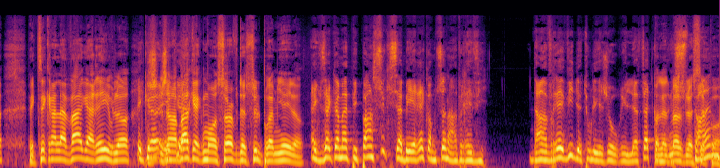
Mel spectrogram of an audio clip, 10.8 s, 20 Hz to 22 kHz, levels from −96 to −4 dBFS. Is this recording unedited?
yes; 0 cuts

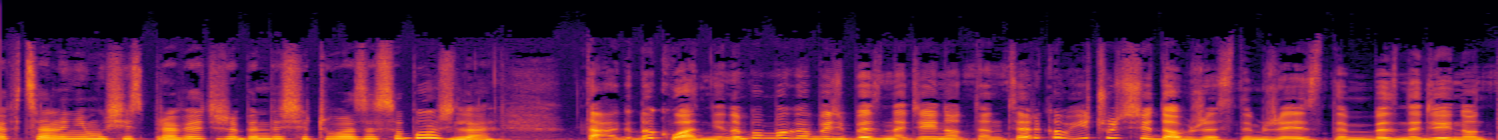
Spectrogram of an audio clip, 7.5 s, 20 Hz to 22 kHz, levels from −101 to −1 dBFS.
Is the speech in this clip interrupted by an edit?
no; 0 cuts

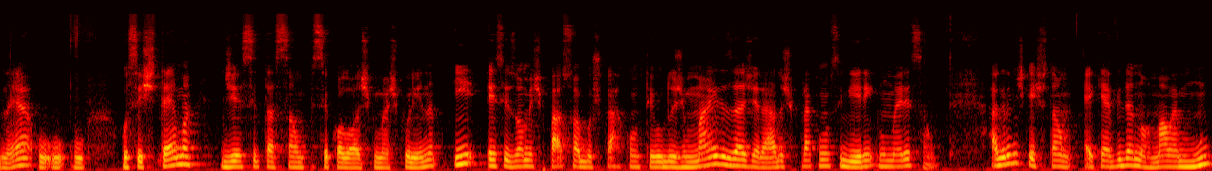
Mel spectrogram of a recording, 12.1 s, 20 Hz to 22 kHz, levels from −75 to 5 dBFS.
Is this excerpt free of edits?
yes; 0 cuts

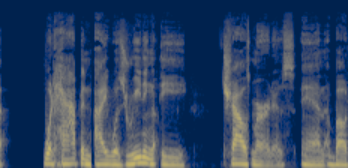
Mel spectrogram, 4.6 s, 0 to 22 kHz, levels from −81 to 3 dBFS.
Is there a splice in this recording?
yes; 3 cuts; at 1.2 s, 2.1 s, 3.3 s

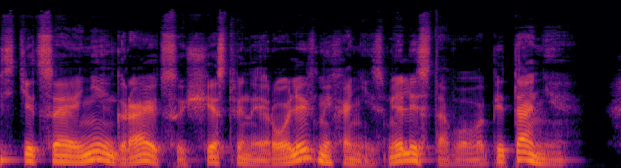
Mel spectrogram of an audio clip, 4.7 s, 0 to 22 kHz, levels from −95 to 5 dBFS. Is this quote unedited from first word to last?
yes; 0 cuts

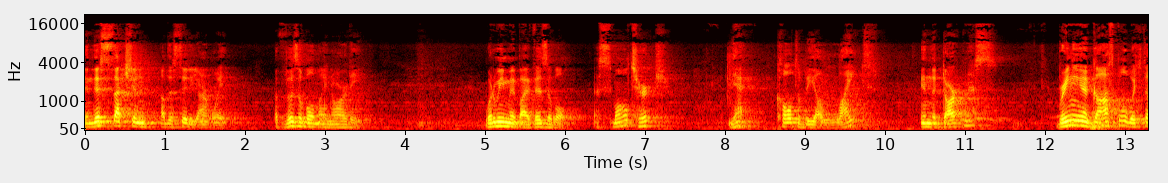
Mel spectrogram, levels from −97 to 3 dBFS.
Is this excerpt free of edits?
yes; 0 cuts

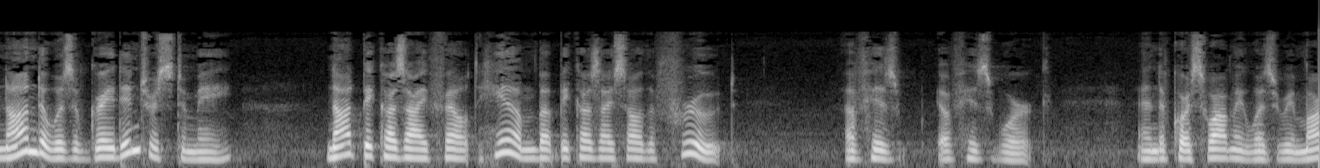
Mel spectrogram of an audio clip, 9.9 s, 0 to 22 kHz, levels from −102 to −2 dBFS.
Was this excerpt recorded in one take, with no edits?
yes; 0 cuts

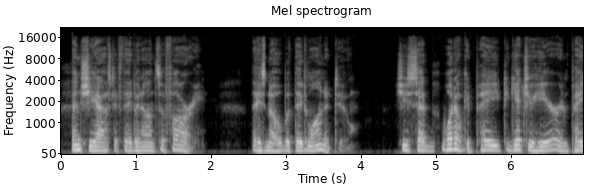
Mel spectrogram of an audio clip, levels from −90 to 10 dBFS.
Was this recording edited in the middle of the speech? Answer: yes; 5 cuts; at 1.0 s, 2.7 s, 3.2 s, 4.9 s, 5.4 s

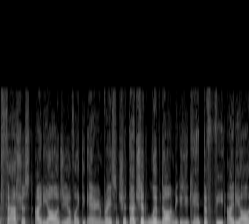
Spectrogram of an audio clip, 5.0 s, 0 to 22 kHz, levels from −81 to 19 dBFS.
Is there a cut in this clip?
no; 0 cuts

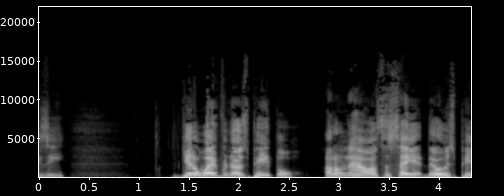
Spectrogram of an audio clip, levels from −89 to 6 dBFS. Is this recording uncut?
yes; 0 cuts

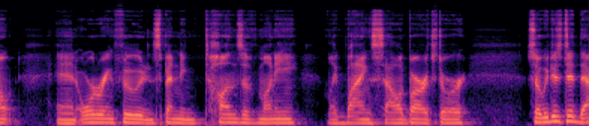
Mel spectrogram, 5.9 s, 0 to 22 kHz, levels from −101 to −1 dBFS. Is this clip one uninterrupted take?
no; 1 cut; at 4.3 s

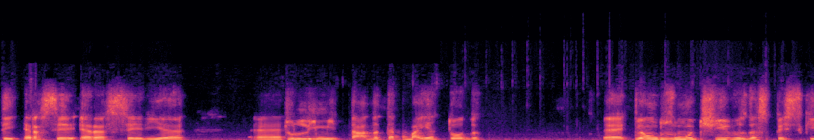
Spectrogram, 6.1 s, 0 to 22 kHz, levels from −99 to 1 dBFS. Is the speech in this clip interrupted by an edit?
yes; 3 cuts; at 2.1 s, 3.0 s, 4.8 s

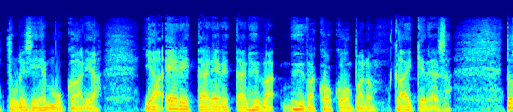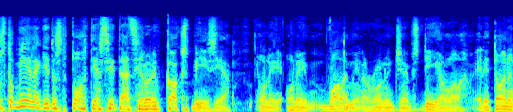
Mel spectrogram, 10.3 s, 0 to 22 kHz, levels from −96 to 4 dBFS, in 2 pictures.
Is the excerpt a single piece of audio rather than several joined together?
yes; 0 cuts

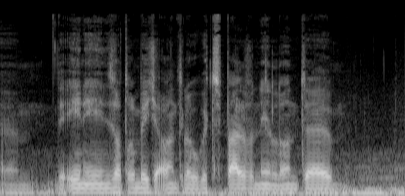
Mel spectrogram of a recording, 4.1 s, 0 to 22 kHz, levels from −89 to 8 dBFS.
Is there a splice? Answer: yes; 1 cut; at 1.8 s

